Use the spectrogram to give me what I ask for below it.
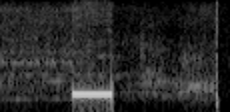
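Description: A telephone tone signals an incoming call: a single short, steady beep at one pitch, fairly loud, followed by a faint hum and a sharp click.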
